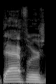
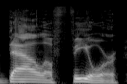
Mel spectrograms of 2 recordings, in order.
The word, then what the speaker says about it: Daffler: boy Bob Levy, because if you really look at it phonetically, it's Dallafiore, but he's Dave Daffler. So I've had many people say, Bob, they'll be like, why do you say Daffler when it's not spelled like that? But because when Bob Levy gives you a name, that's what it is. He's Daffler.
